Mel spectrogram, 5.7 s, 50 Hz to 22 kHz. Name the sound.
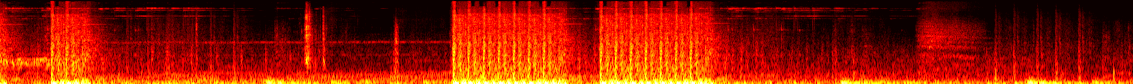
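enemy gunfire in the video game Half-Life 2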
